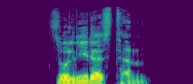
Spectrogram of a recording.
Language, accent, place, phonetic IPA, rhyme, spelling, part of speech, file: German, Germany, Berlin, [zoˈliːdəstəm], -iːdəstəm, solidestem, adjective, De-solidestem.ogg
- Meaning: strong dative masculine/neuter singular superlative degree of solid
